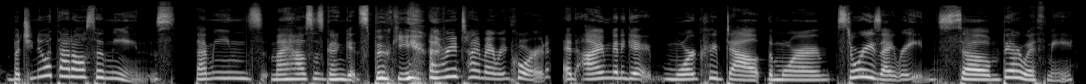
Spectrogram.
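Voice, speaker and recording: A young woman with a fairly high, clean voice hosts a podcast, recorded at studio quality with no room sound. She chats casually, laughs easily, and then reads listener stories aloud.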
